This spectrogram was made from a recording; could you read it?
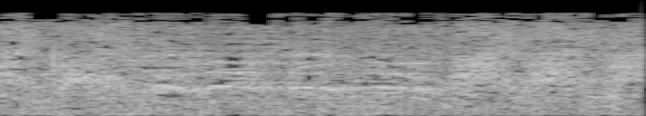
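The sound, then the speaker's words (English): A large protest crowd in the United States, reacting to the U.S. Supreme Court overturning Roe v. Wade, roars and shouts together in a dense, continuous wall of voices, loud and steady throughout, with no single speaker standing out. “Crowds gathered in Washington and elsewhere around the country.”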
